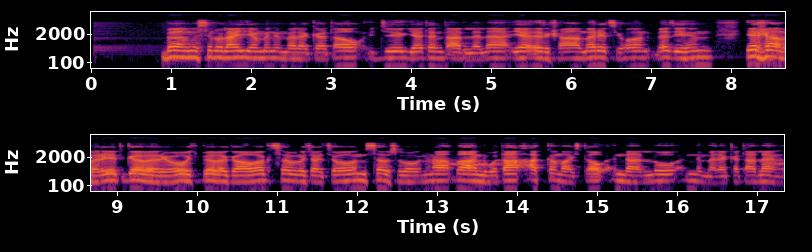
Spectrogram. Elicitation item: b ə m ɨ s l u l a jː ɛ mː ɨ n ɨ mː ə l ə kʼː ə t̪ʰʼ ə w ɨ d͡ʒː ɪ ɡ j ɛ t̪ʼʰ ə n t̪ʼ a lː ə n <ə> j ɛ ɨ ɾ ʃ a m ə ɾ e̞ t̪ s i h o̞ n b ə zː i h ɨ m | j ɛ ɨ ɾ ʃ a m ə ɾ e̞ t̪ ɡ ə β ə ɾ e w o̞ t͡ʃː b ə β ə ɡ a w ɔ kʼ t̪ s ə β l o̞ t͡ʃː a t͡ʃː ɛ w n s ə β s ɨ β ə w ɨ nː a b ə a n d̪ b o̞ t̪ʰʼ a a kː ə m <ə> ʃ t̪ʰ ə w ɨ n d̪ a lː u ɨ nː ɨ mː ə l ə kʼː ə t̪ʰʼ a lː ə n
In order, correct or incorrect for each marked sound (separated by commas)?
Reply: correct, incorrect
